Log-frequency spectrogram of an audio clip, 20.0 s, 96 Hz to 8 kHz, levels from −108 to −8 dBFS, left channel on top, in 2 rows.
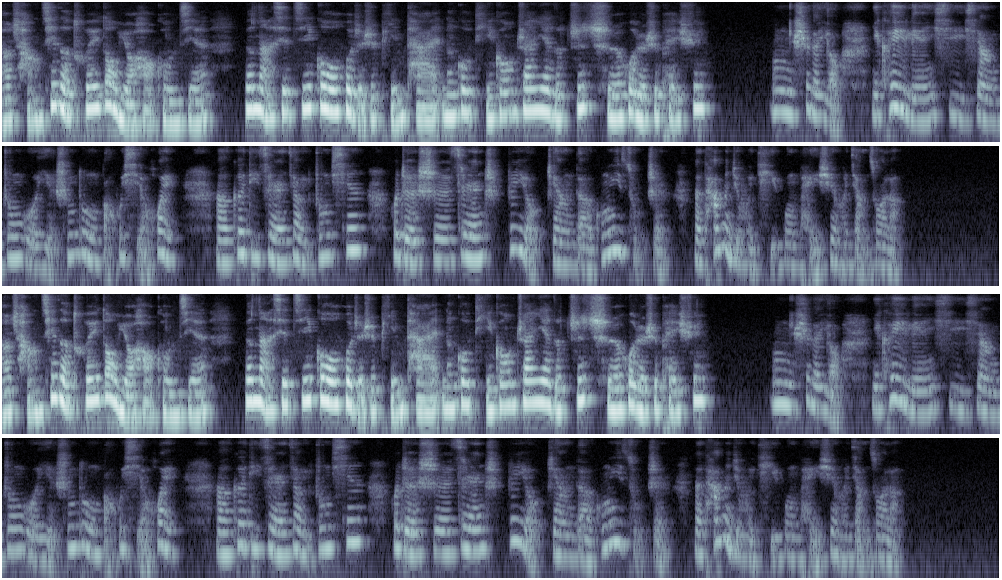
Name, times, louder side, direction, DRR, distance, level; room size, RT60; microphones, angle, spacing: voice 1, 0.0-2.1 2.4-7.1, right 1 dB, 35° right, 2.3 m, -27 dB
voice 2, 7.7-18.9, left 2 dB, 80° left, 3.6 m, -41 dB
7.8 x 7.6 x 2.8 m
head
